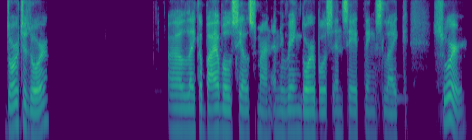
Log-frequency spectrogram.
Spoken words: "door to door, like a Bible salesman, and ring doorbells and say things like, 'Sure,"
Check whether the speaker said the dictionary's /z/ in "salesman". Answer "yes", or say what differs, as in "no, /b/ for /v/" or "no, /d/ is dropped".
no, /s/ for /z/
